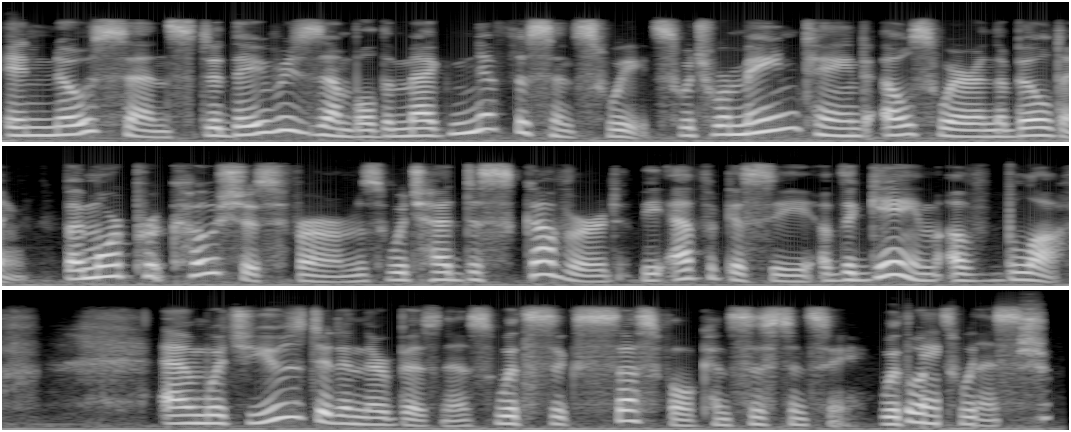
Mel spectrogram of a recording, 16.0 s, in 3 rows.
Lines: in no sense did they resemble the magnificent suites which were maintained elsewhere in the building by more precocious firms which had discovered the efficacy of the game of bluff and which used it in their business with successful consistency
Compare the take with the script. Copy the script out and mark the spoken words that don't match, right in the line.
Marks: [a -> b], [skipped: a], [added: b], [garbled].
in no sense did they resemble the magnificent suites which were maintained elsewhere in the building by more precocious firms which had discovered the efficacy of the game of bluff and which used it in their business with successful consistency [garbled]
